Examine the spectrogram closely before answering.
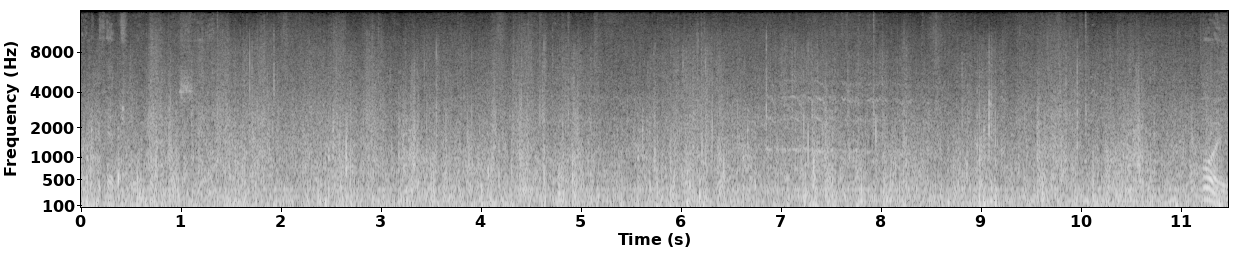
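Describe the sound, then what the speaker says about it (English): A sailboat motors along under engine power in the sailing game Sailaway III, a steady, dense rumble mixed with wind and rolling water that continues without a break. "Let the engine drive me"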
